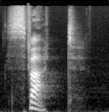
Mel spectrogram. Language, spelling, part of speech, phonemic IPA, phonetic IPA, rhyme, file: Swedish, svart, adjective / noun, /¹svart/, [¹sv̥aʈː], -art, Sv-svart.ogg
- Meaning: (adjective) 1. black (color/colour) 2. black (of a person) 3. done without legal permission; illegal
